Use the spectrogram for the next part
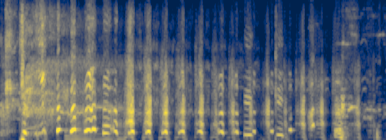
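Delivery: long high wheezing laugh; real high-pitched giggling fit; helpless laughter. Real, not acted. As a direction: crack up completely. Table laughs at the stick line.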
